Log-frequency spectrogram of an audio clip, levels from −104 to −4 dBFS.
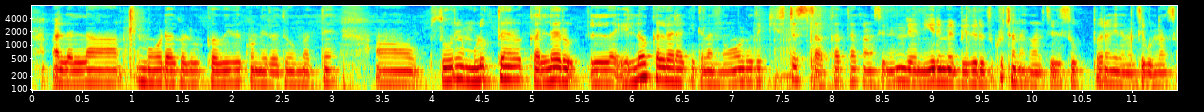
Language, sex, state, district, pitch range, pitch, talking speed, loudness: Kannada, female, Karnataka, Dharwad, 130-145 Hz, 135 Hz, 95 wpm, -18 LUFS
